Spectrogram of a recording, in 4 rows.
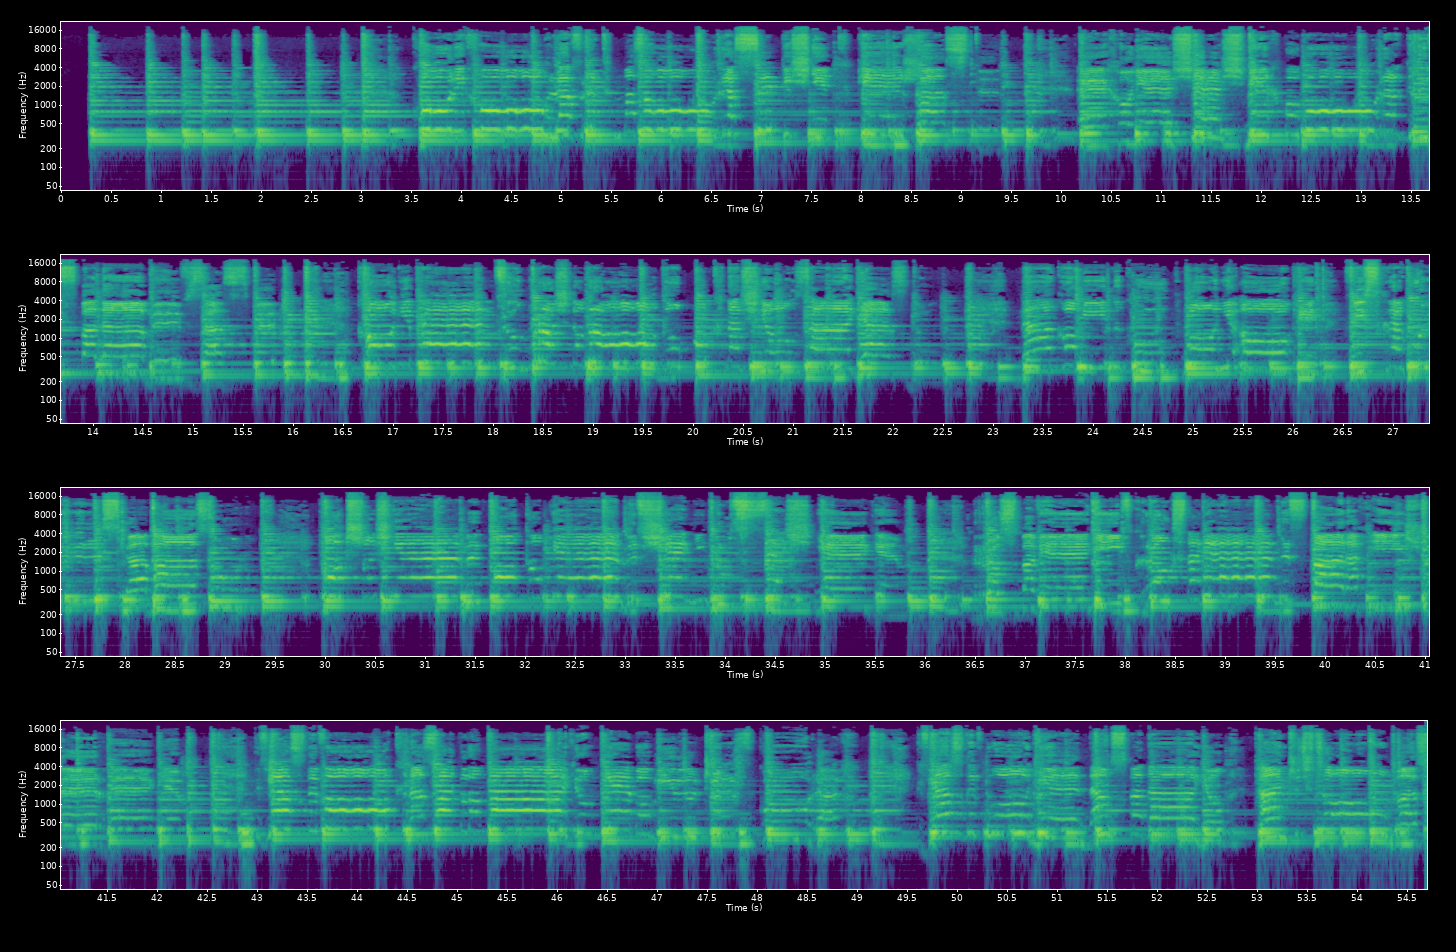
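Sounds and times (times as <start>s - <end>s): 
person singing a mazurka in C major: 0.3s - 54.7s.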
